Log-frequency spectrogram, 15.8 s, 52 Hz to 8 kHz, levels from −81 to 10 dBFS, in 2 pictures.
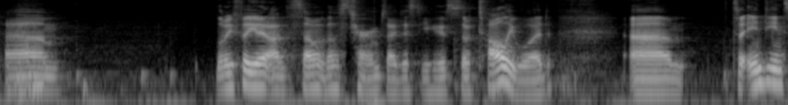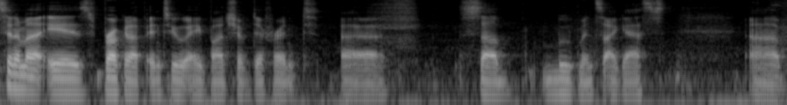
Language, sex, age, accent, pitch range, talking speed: English, male, 20-39, American, 80-105 Hz, 130 wpm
